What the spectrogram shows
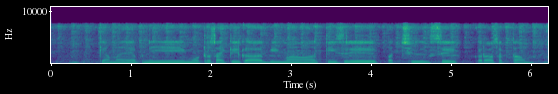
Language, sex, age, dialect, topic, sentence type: Hindi, male, 25-30, Awadhi Bundeli, banking, question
